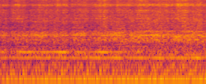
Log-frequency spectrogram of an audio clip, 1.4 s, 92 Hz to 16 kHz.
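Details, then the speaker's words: 1966 AMC Marlin 327 V8 at idle during a mechanical restoration: a steady low roar and constant whooshing hum over the engine from a locked fan clutch spinning the fan when it shouldn't; loud. "Right away you can hear that clutch."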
